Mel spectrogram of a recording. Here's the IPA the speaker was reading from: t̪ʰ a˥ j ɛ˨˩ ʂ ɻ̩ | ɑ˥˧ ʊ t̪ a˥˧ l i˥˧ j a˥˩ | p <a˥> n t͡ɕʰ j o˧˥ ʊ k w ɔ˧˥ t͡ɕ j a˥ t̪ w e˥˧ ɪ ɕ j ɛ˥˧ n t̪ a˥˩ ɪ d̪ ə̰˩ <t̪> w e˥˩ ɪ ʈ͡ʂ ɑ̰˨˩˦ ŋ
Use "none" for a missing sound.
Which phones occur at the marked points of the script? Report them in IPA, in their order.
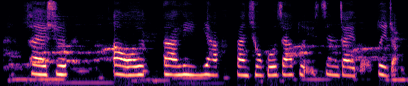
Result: a˨˩, t̪

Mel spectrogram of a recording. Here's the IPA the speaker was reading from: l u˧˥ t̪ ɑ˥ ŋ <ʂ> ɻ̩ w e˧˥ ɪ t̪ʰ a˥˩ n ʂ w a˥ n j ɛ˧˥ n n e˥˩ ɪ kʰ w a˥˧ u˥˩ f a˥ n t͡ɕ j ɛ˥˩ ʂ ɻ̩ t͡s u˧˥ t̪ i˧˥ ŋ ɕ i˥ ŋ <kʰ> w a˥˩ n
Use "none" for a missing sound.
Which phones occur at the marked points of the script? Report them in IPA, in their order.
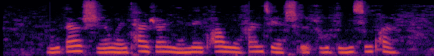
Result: ʂ, kʰ

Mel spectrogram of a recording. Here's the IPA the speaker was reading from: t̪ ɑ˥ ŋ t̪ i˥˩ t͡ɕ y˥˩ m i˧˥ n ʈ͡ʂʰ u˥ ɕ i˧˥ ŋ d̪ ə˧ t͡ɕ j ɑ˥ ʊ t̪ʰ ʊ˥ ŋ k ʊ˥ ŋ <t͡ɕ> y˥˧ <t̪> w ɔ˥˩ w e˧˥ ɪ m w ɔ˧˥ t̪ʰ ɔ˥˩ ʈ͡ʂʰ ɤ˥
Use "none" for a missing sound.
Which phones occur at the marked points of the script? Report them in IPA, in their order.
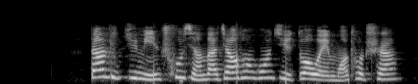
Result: t͡ɕ, t̪

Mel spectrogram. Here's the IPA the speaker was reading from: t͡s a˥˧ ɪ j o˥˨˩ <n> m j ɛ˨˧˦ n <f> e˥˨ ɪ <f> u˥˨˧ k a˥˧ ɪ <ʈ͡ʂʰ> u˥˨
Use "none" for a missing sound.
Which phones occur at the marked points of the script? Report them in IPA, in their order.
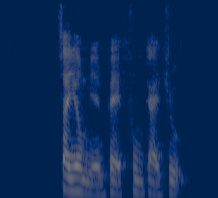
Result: ŋ, f, f, ʈ͡ʂ

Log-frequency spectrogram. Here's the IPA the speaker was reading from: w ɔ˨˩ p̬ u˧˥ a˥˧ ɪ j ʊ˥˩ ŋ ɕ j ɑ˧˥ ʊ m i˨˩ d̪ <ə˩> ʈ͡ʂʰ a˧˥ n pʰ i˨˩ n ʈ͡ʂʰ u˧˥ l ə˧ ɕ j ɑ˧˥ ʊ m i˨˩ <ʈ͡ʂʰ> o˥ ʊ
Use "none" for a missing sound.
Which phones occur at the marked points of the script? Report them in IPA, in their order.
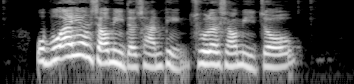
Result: ə˦, ʈ͡ʂ

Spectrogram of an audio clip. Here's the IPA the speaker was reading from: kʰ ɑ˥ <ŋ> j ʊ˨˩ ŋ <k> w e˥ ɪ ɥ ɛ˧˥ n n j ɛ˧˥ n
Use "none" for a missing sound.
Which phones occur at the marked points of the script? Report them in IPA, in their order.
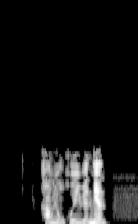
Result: ŋ, x

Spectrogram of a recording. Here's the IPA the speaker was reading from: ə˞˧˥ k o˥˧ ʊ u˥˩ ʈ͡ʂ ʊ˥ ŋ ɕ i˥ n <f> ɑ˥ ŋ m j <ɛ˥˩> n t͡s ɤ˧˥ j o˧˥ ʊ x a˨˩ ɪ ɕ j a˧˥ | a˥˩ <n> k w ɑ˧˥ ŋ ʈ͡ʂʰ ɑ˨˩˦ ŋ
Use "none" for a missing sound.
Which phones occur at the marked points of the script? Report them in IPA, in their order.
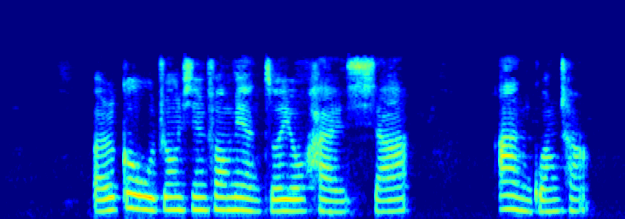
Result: f, ɛ˥˩, n

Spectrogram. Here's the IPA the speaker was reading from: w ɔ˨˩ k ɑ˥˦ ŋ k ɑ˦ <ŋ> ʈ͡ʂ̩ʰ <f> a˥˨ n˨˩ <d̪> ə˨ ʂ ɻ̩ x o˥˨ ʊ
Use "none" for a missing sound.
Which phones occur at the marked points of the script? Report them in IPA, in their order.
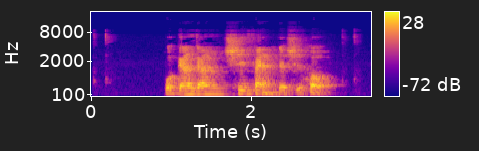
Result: ŋ, f, d̪

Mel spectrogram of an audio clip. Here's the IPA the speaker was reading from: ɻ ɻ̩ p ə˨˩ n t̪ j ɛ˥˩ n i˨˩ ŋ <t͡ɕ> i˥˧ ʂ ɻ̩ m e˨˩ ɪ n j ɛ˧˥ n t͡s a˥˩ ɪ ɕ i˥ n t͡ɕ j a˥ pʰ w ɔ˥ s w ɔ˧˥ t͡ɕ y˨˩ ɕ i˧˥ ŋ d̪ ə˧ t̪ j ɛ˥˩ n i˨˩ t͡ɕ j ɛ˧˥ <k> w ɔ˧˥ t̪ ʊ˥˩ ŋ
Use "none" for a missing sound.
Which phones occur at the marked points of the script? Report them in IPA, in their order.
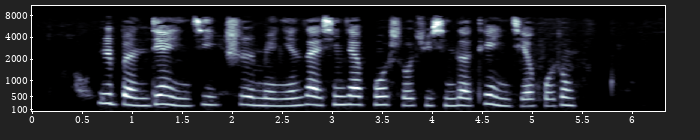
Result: t͡ɕ, x

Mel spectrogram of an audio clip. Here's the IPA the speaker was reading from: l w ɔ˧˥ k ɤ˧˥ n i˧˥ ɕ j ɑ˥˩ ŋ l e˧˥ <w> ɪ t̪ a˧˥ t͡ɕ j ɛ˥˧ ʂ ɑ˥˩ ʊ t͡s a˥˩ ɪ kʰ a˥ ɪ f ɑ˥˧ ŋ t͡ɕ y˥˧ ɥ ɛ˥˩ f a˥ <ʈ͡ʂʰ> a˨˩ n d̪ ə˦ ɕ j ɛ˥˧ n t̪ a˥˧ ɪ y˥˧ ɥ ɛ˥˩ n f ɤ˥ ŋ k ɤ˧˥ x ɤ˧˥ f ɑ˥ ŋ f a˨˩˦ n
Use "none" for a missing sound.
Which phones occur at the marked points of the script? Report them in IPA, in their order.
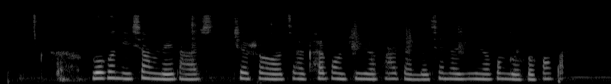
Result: none, ʈ͡ʂ

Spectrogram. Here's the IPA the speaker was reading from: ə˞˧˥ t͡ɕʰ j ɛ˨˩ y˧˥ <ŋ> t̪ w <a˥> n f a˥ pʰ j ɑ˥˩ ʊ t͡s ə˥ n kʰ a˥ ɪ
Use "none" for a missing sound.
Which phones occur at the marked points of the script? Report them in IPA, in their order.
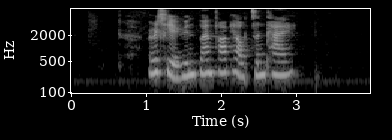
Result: n, a˥

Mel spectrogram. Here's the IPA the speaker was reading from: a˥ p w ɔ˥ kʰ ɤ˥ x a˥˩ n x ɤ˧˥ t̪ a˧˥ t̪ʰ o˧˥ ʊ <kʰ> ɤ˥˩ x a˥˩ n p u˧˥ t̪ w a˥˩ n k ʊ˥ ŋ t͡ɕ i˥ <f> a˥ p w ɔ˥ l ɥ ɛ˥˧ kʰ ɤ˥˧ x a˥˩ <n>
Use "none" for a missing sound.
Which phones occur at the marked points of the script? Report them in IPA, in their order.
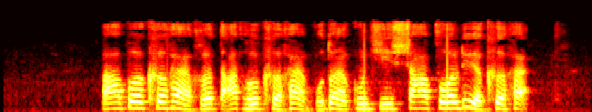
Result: kʰ, ʂ, n

